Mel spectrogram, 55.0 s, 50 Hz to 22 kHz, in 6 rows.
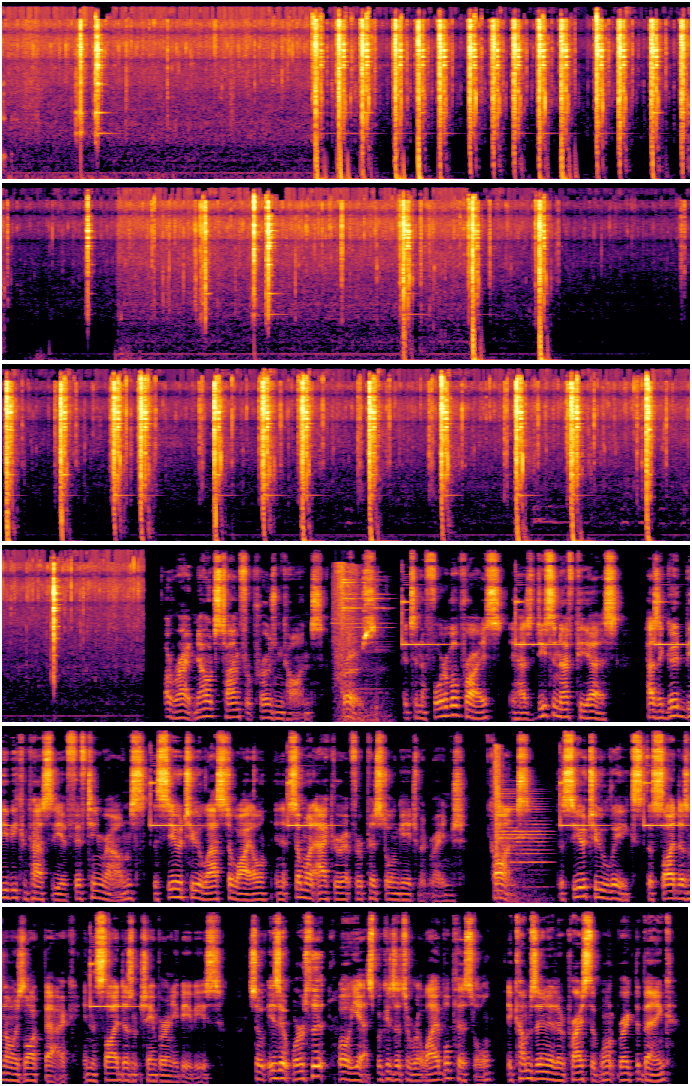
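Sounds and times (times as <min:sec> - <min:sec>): airsoft pistol shots: 0:04.2 - 0:09.3, 0:14.5 - 0:15.8, 0:16.4 - 0:16.7, 0:18.4 - 0:20.5, 0:21.2 - 0:24.6, 0:25.2 - 0:26.4, 0:27.0 - 0:27.2.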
